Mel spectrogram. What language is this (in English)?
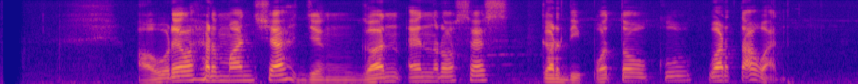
Sundanese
